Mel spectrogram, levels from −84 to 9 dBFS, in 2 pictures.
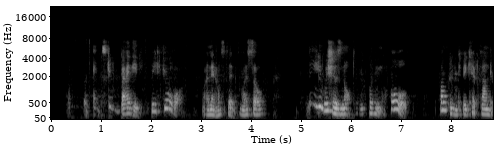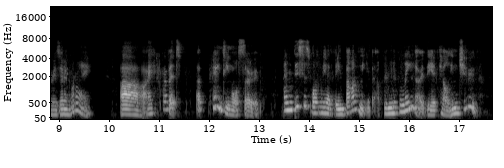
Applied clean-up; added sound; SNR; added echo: neural mask model DeepFilterNet 3.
